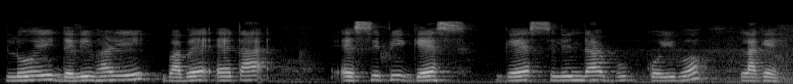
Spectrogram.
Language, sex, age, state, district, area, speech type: Assamese, female, 45-60, Assam, Sivasagar, rural, read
